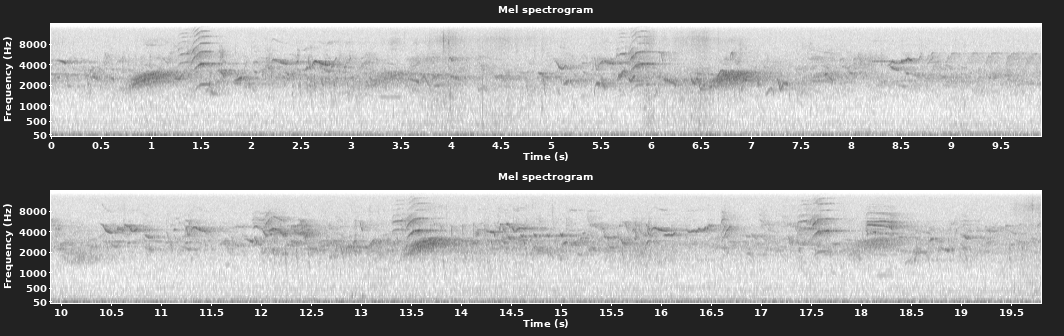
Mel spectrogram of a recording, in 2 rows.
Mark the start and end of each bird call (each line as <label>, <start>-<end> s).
Omao (Myadestes obscurus), 0.6-1.5 s
Iiwi (Drepanis coccinea), 1.2-1.8 s
Hawaii Akepa (Loxops coccineus), 2.1-2.9 s
Omao (Myadestes obscurus), 2.3-3.9 s
Red-billed Leiothrix (Leiothrix lutea), 4.8-7.5 s
Iiwi (Drepanis coccinea), 5.6-6.4 s
Omao (Myadestes obscurus), 6.5-7.4 s
Hawaii Akepa (Loxops coccineus), 8.1-8.8 s
Hawaii Amakihi (Chlorodrepanis virens), 8.7-10.0 s
Omao (Myadestes obscurus), 9.9-10.5 s
Hawaii Akepa (Loxops coccineus), 10.3-11.6 s
Iiwi (Drepanis coccinea), 11.8-12.4 s
Omao (Myadestes obscurus), 12.1-12.7 s
Iiwi (Drepanis coccinea), 13.3-13.8 s
Omao (Myadestes obscurus), 13.4-14.1 s
Hawaii Akepa (Loxops coccineus), 14.2-14.8 s
Hawaii Akepa (Loxops coccineus), 15.8-16.6 s
Hawaii Creeper (Loxops mana), 16.5-16.8 s
Iiwi (Drepanis coccinea), 17.3-18.0 s
Omao (Myadestes obscurus), 17.8-18.5 s
Apapane (Himatione sanguinea), 18.0-18.4 s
